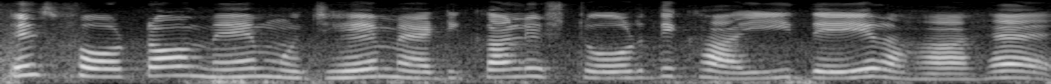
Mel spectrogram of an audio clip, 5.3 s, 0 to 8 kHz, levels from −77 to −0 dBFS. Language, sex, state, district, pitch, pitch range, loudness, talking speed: Hindi, female, Madhya Pradesh, Katni, 250 Hz, 225-280 Hz, -17 LUFS, 115 wpm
